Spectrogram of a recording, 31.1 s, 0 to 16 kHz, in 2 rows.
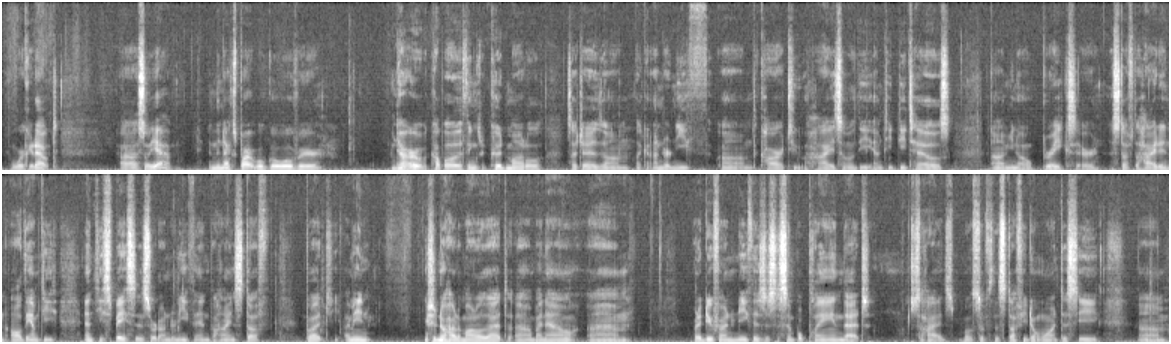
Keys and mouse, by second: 4.7 KP_3, 13.0 KP_3, 31.0 KP_3.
